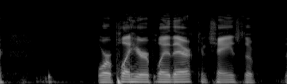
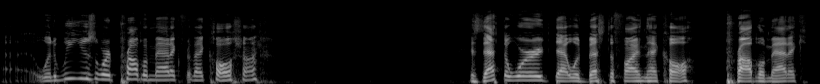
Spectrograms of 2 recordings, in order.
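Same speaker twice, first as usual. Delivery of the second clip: much higher, dry disbelief; mock-scandalized; 11 semitones higher than usual. Real, not acted. Host asking his producer about an awful call, mock-scandalized. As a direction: play it as appalled but amused. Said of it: "host reacting to offensive call".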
